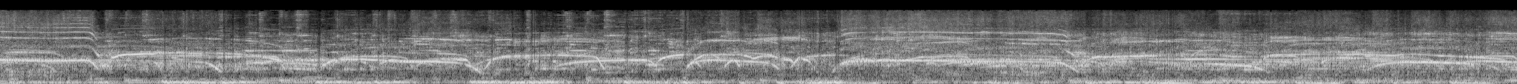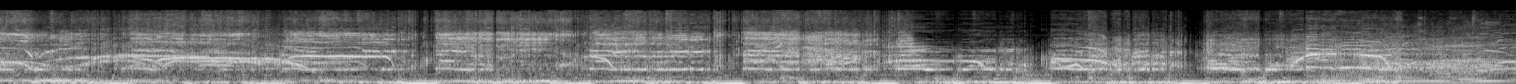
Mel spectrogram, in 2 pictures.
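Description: Live concert music with a pulsing bass beat, loud and distorted as heard from within the crowd, with many fans cheering and screaming over it.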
